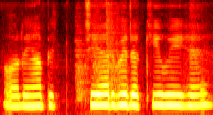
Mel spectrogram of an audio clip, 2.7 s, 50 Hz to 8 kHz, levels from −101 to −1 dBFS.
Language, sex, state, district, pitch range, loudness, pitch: Hindi, female, Madhya Pradesh, Umaria, 225-240 Hz, -14 LUFS, 235 Hz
